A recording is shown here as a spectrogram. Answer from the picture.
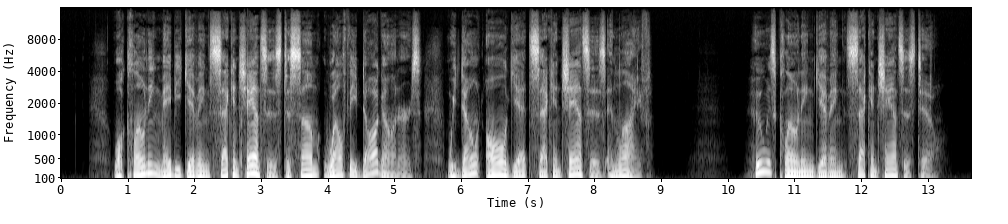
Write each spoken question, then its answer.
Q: Who is cloning giving second chances to?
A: Cloning is giving second chances to wealthy dog owners.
